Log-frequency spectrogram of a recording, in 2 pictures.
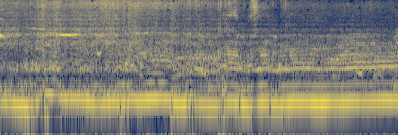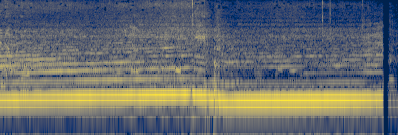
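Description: Rally car engine under hard acceleration. The pitch dips about half a second in, then climbs steadily for several seconds. It drops sharply with an upshift about six seconds in and holds until the sound cuts off abruptly near the end.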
